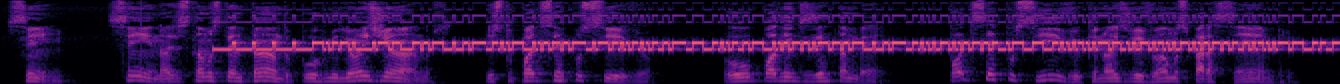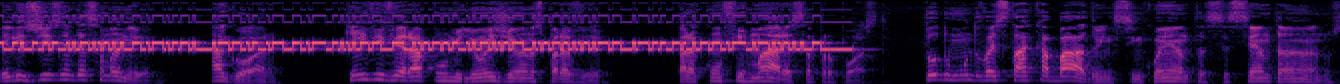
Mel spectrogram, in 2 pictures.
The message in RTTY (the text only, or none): EM OUTROS TERRITORIOS E OUTRAS COORDENADAS IDEOLOGICAS, ENCONTRAMOS CASOS SEMELHANTES.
